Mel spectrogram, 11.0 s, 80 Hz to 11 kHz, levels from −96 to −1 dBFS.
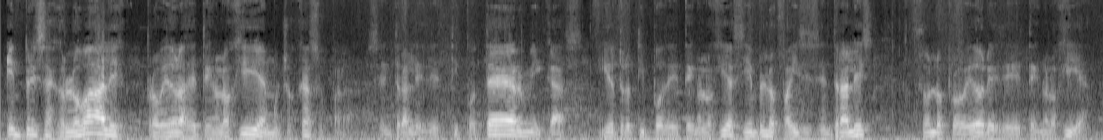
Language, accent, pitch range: Chinese, Argentinian, 80-95 Hz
